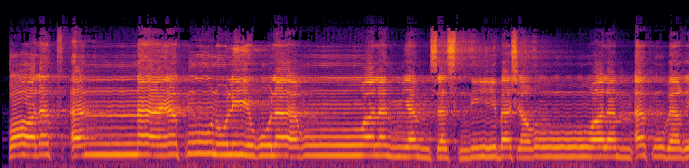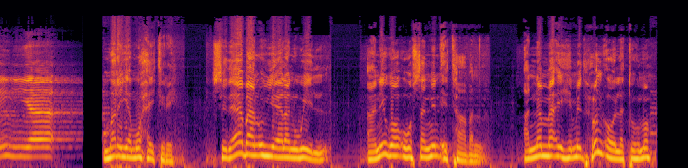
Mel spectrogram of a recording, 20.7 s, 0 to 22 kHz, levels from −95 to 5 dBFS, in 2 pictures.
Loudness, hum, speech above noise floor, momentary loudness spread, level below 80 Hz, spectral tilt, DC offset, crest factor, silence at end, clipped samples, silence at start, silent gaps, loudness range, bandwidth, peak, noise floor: -15 LUFS; none; 21 dB; 10 LU; -36 dBFS; -4 dB/octave; under 0.1%; 14 dB; 0.5 s; under 0.1%; 0.15 s; 11.59-11.85 s; 4 LU; 16 kHz; -2 dBFS; -36 dBFS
